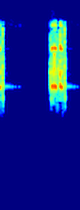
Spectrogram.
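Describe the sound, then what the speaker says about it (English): Cricket chirps from a sound effect, two short, high, trilling bursts separated by silence, faint and isolated. "That's the crickets."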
